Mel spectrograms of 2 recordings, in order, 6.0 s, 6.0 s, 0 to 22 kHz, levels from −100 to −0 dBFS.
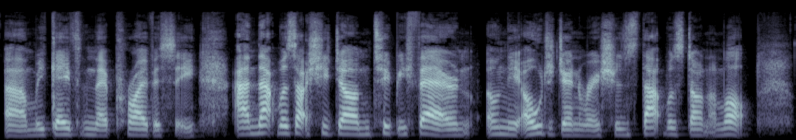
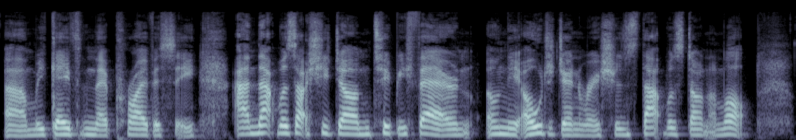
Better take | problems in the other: second | thin; very; fading below 750 Hz

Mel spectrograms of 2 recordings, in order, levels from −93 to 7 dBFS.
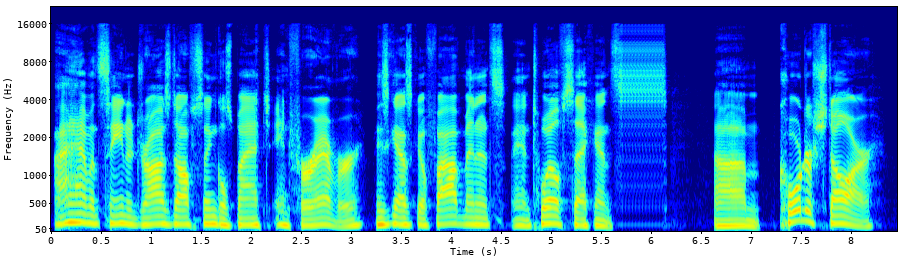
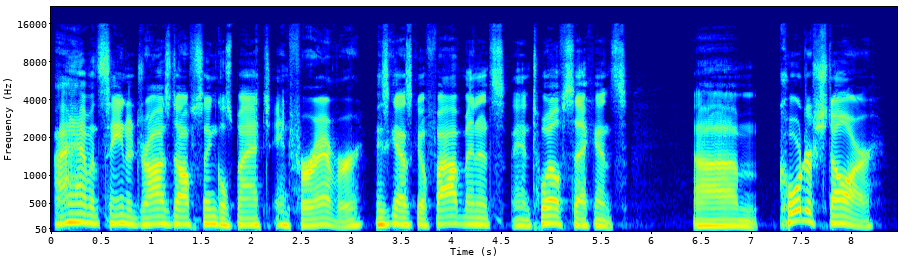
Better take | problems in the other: second | audio freezing; at 5.5 s

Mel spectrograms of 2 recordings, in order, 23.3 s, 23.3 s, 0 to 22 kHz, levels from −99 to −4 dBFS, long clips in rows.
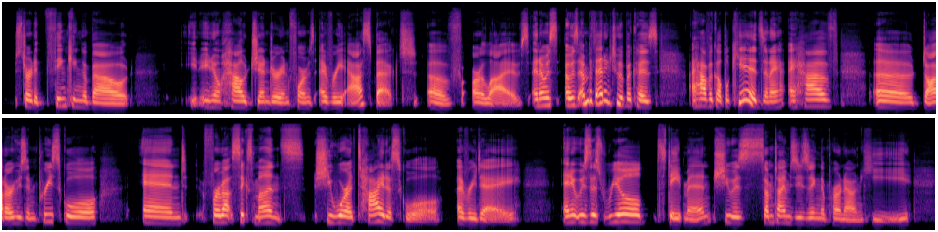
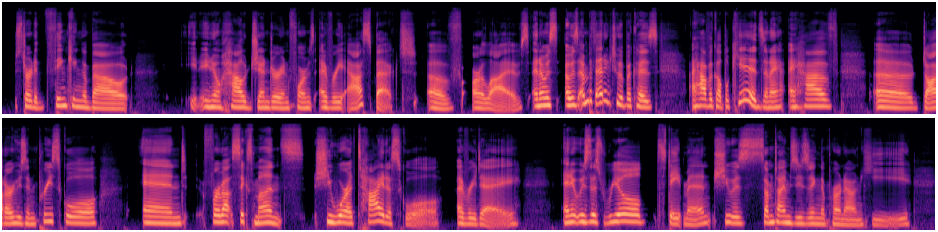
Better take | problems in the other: second | thin; somewhat; fading below 300 Hz

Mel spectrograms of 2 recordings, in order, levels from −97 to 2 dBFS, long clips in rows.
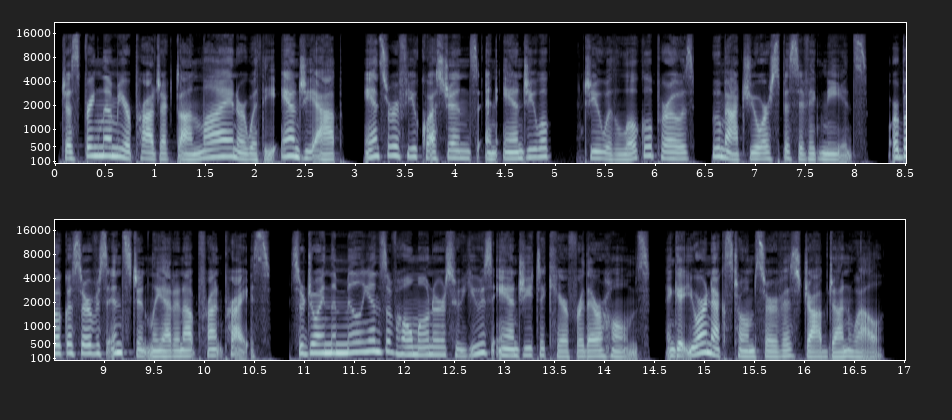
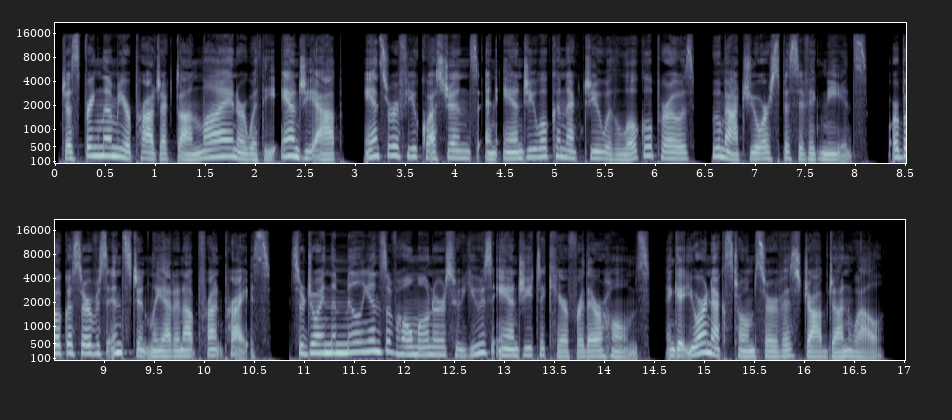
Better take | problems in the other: second | audio cutting out; at 5 s

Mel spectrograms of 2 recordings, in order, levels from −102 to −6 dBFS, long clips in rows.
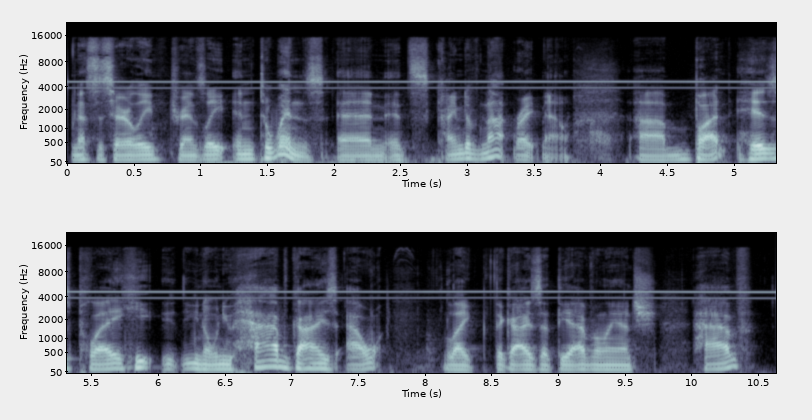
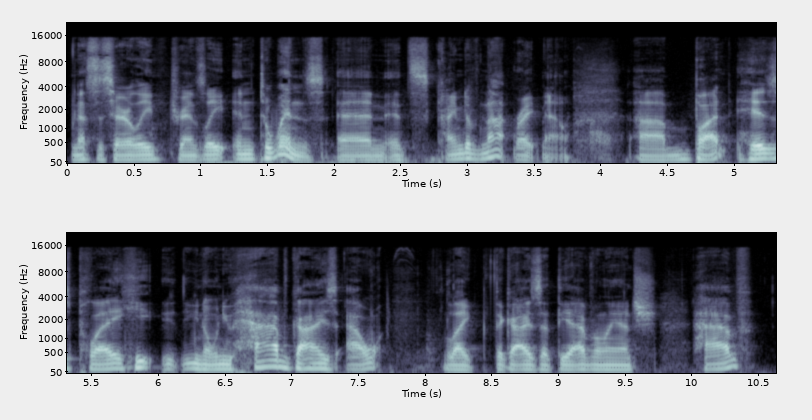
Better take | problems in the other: second | high-pitched whine; loud; throughout; 4.5 kHz, 5 dB below the speech

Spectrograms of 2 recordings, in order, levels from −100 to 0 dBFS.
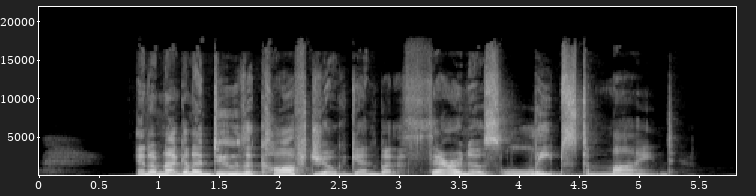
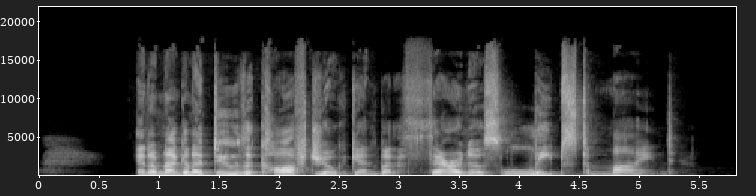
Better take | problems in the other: first | thin; somewhat; fading below 300 Hz

